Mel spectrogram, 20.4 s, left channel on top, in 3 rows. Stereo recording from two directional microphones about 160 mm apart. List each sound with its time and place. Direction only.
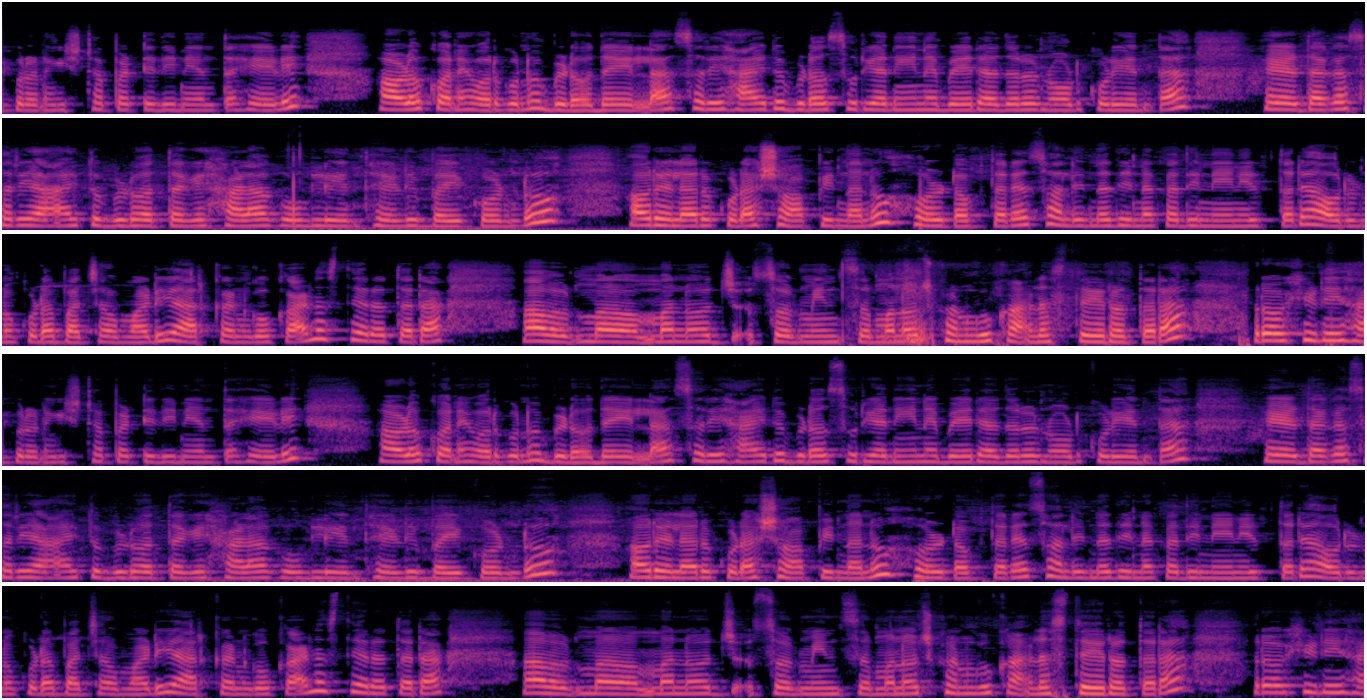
0.1 s a woman's voice: 15° right (ahead or behind)
18.2 s a woman's voice: 5° right (ahead or behind)
18.9 s speech: 40° right (ahead or behind)
19.2 s a woman's voice: 20° right (ahead or behind)
19.9 s speech: 15° left (ahead or behind)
